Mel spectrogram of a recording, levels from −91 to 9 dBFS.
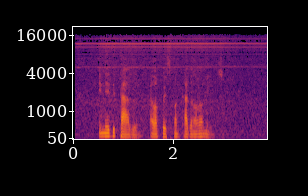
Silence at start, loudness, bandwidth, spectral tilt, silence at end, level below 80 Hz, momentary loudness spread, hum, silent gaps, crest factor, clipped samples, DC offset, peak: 0.05 s; -25 LUFS; 17 kHz; -5 dB/octave; 0 s; -52 dBFS; 13 LU; none; none; 22 dB; under 0.1%; under 0.1%; -4 dBFS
